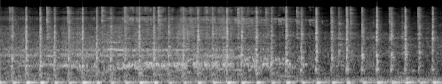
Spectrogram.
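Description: International Harvester engine on a homemade rat-bike chopper running with a rapid, even thudding beat as the bike pulls away.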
